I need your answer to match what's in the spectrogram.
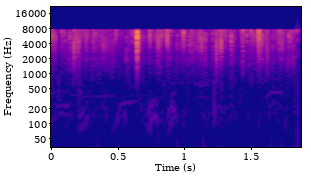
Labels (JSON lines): {"label": "biophony, cascading saw", "recorder": "SoundTrap 600 or HydroMoth"}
